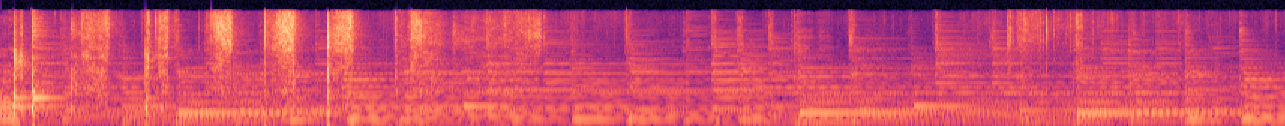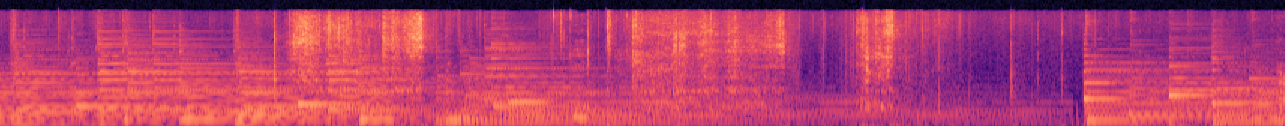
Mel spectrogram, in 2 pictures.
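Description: Soft background music of held notes, fading down near the end, over a metal spoon scraping thick cake batter from a stainless steel mixing bowl, with scattered clicks of the spoon against the bowl.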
